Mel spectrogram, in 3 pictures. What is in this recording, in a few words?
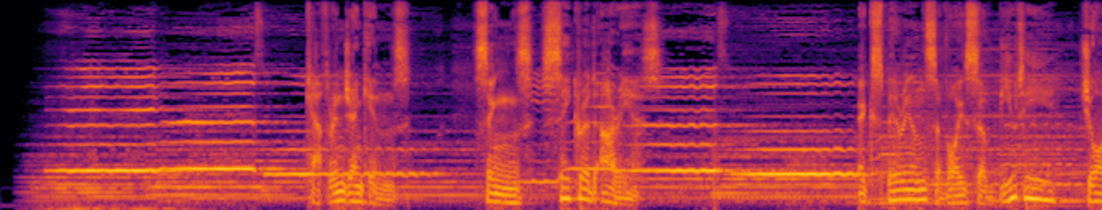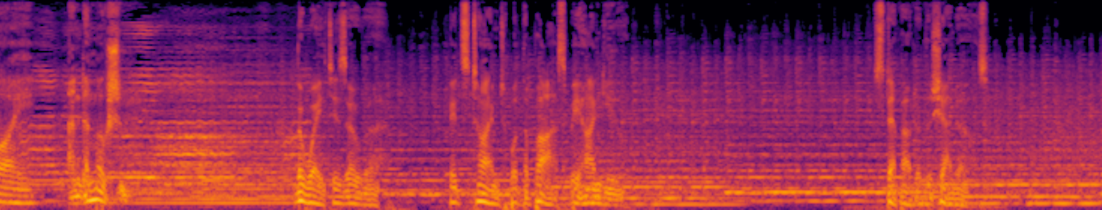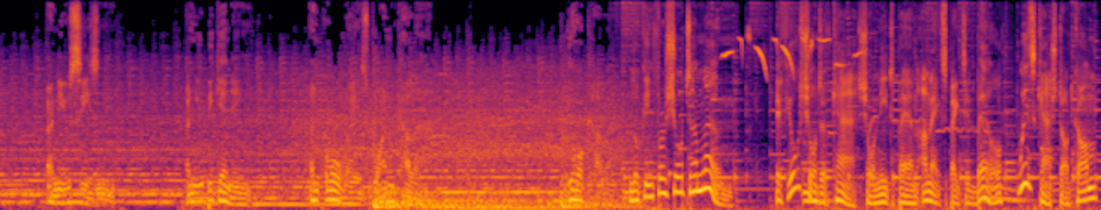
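Commercials Straight Reads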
